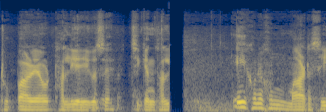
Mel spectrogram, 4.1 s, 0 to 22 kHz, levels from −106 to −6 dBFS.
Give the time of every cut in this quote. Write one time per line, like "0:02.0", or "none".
0:02.1

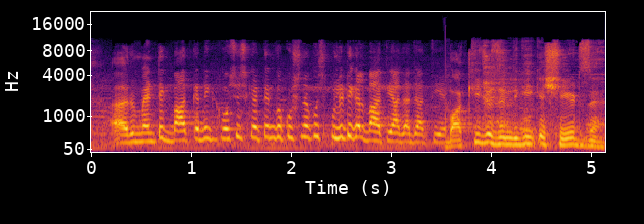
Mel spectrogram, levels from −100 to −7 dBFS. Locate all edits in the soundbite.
0:03.5

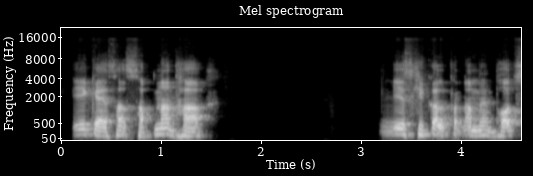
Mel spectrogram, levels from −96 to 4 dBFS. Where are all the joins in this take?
none

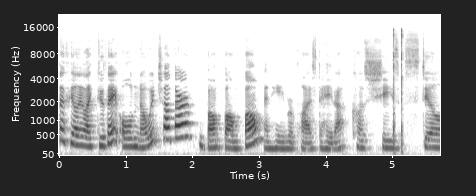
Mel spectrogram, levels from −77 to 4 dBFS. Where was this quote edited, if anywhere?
0:03.1

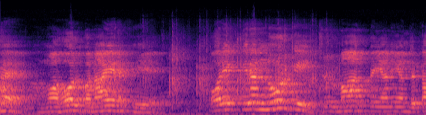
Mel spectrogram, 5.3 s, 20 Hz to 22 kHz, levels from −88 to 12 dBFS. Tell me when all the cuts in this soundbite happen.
0:04.0

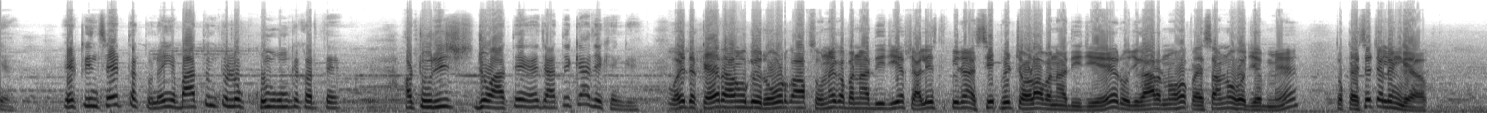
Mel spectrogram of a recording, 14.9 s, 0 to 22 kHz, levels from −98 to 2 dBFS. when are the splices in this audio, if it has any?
0:06.7

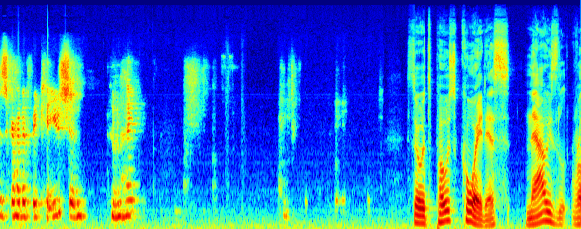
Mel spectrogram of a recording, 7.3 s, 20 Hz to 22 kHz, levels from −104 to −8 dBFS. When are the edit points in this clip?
none

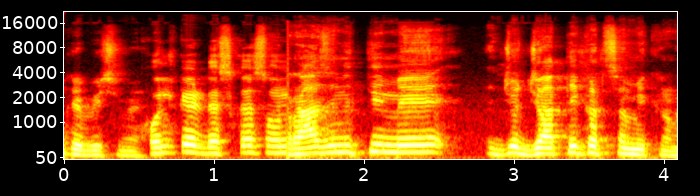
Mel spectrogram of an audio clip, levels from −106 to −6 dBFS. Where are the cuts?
0:01.5

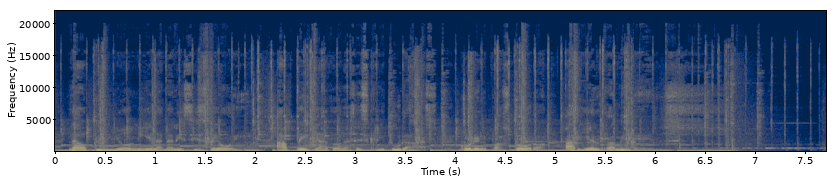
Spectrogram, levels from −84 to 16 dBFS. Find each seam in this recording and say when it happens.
none

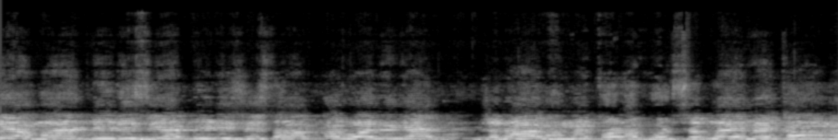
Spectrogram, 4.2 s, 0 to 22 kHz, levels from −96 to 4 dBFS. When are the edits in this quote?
none

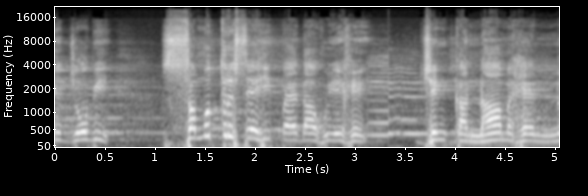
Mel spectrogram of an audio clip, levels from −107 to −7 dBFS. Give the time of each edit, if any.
0:03.4

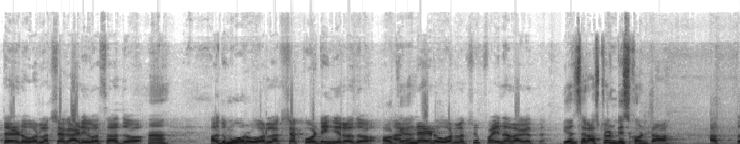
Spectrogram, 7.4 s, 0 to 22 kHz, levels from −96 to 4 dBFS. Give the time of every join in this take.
none

